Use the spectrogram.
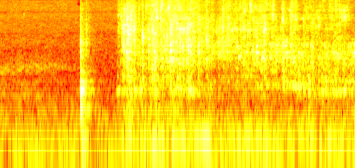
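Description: After a brief knock, ice cold water pours steadily into a container, a close, continuous splashing stream that carries on to the end, with no talking.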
